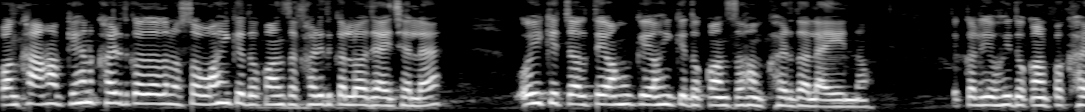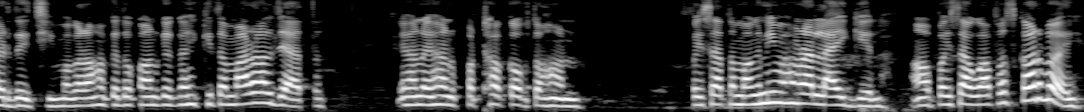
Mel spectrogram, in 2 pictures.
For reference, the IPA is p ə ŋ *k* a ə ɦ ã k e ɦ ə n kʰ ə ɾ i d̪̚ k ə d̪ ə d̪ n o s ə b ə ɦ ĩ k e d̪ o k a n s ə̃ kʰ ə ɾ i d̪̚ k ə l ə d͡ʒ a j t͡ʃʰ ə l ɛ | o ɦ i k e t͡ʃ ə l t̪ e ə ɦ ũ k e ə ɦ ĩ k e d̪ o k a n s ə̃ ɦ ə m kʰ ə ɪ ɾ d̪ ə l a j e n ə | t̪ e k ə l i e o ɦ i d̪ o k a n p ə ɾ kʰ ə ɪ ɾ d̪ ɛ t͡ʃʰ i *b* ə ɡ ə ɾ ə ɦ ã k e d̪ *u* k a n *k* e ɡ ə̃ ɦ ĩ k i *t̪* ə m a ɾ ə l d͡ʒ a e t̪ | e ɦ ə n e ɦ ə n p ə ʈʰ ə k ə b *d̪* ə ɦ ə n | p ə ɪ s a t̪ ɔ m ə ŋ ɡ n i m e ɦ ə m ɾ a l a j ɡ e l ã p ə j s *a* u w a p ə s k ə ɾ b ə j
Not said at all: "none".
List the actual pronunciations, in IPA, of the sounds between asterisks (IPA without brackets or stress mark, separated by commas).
kʰ, m, o, k, t̪, t̪, a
